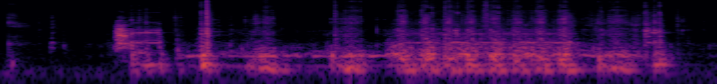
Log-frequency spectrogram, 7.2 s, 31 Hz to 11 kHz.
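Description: A sewing machine stitches a Kimberbell mini quilt corner to corner at a short 1.8 stitch length, starting with a few quick taps before running in a sustained, rhythmic whir that stops near the end.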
